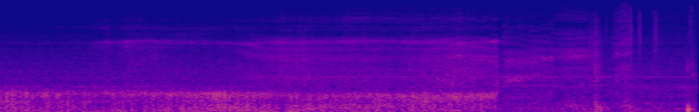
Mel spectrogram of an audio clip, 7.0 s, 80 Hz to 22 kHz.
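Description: Virgin Atlantic Boeing 747 on approach to land at Los Angeles airport, a steady loud jet engine roar that holds for several seconds, then drops in level as it passes, with no talk over it.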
